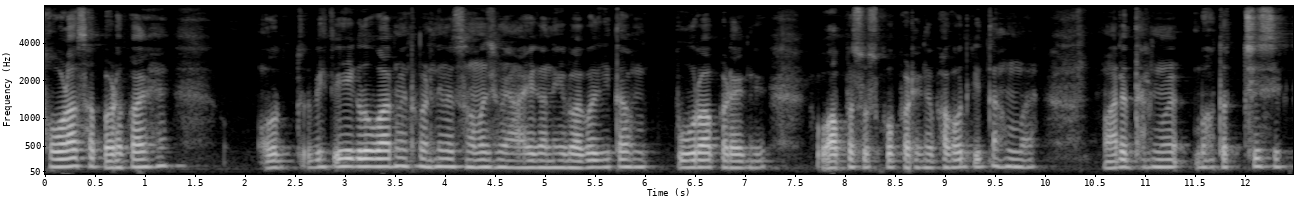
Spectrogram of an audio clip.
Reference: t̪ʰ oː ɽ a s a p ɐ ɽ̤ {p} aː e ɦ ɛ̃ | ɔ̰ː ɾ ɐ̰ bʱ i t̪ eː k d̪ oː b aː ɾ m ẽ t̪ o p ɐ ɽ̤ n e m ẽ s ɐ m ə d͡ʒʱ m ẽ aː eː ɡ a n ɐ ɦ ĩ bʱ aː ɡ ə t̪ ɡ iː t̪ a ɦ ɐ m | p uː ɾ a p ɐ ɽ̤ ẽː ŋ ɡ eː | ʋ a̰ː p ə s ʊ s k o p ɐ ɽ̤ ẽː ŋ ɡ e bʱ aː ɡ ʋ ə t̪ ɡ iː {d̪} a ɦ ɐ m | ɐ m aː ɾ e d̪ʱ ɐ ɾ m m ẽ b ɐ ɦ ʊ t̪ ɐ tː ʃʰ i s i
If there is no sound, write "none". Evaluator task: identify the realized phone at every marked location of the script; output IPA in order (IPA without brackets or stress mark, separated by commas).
p, t̪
